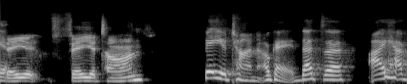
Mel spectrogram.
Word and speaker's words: feuilleton: feuilleton methods.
